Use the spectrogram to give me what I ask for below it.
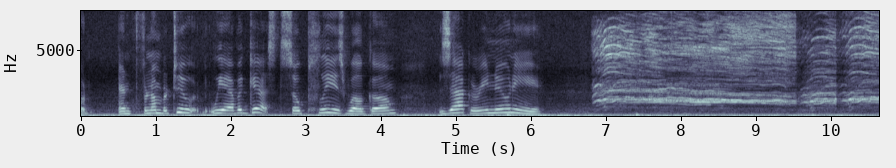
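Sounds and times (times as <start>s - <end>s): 
speech: 0.0s - 6.2s
horde of kids cheering and shouting: 6.8s - 10.6s.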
